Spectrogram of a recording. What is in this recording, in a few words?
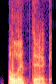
"elliptic", American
